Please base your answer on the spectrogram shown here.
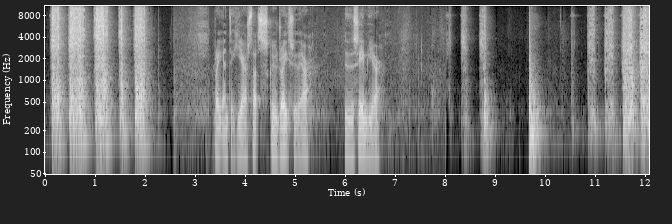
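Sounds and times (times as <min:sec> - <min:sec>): impact driver driving screw: 0:10.8 - 0:12.0.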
